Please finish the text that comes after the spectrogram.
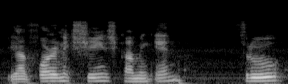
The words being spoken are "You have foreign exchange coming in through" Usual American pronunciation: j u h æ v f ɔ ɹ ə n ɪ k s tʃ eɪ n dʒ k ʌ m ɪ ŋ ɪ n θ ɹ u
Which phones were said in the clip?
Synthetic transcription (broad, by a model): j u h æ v f ɔ ɹ ə n ɪ k s tʃ eɪ n dʒ k ʌ m ɪ ŋ ɪ n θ ɹ u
